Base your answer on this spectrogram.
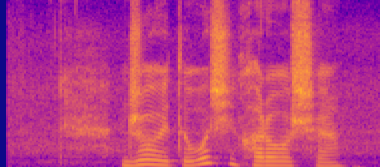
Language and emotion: Russian, positive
